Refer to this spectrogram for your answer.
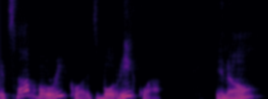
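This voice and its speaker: A woman's medium-pitched voice at a fairly slow pace, with a Spanish accent. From New York City, Washington Heights, Dominican family. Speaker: audio describer. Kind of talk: panel discussion.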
